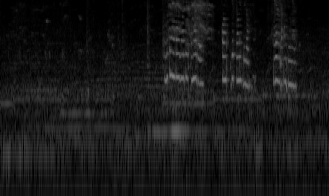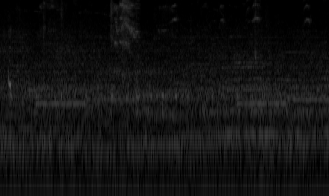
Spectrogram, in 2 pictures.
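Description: A domestic cat meowing three times about two seconds in: one longer call, then two shorter ones close after.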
